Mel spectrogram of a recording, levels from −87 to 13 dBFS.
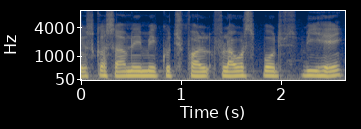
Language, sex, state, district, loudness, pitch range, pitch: Hindi, male, Arunachal Pradesh, Longding, -13 LUFS, 145-155 Hz, 150 Hz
